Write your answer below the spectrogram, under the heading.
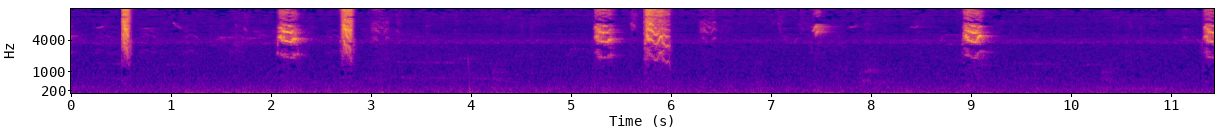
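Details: Irregular series of short, high, sharp chirps from a female double-collared seedeater, some in quick pairs, about nineteen per minute. The chirps are used to warm up males for song tournaments, with faint background hiss throughout.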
